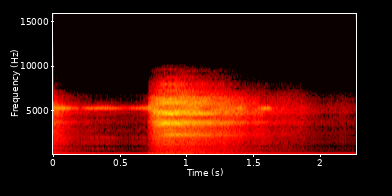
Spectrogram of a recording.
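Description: A man sighs once, a soft breathy exhale that starts just under a second in and fades away within about a second.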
